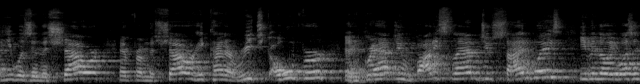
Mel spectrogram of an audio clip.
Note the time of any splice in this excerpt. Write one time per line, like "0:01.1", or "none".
none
